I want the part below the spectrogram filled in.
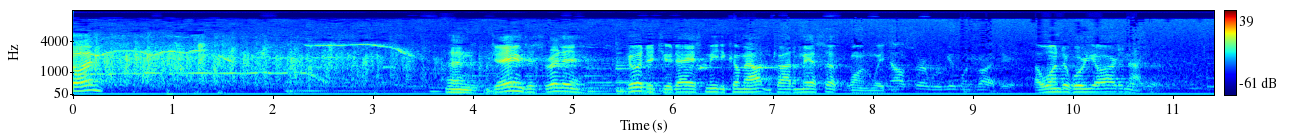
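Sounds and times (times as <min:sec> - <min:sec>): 
speech: 0:00.0 - 0:00.5, 0:03.7 - 0:11.0
audience applauding a young bluegrass group: 0:00.0 - 0:05.2.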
